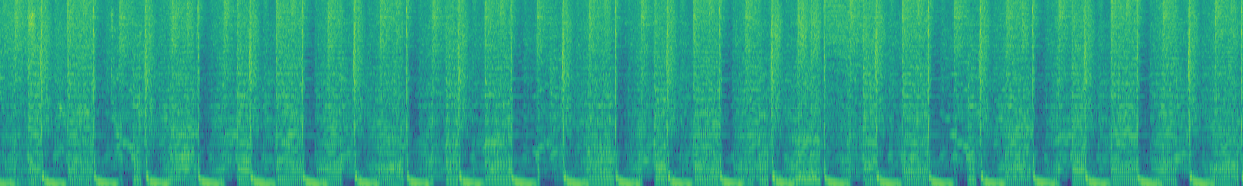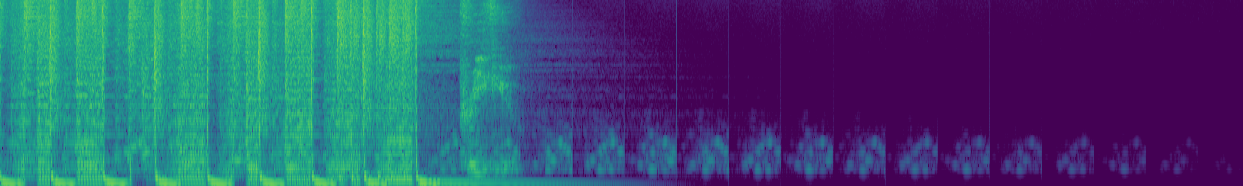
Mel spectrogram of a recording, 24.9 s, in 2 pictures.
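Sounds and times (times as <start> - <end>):
groovy underscore music: 0.0 - 19.2.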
